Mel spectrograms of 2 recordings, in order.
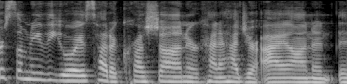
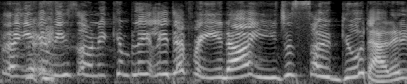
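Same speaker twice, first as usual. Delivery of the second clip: quick, higher put-on British; British accent; 5 semitones higher, faster than usual. Shown as a demonstration. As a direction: gush in a mock-British accent. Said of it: "Can you do a British accent".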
